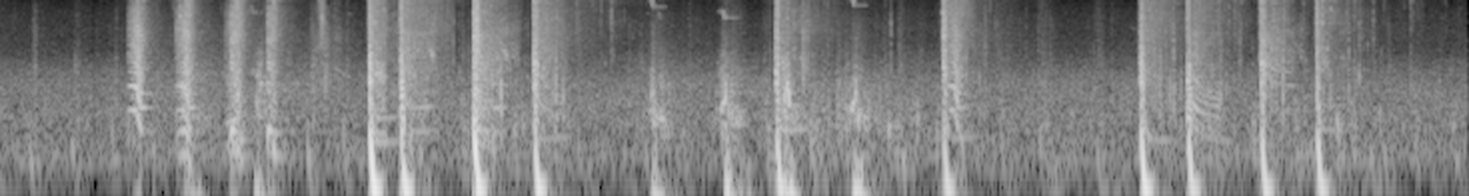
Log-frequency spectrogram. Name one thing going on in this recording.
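Video game gunshots fire in quick bursts.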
